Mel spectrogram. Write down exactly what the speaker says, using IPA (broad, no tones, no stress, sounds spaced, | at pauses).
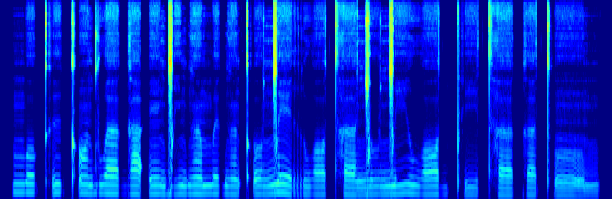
m o kʼ ɨ kʼ ɔ̃ d w ɐ ɡ a ʔ ẽ ɡ͡ǀ ĩ ɡ ɐ̃ m ɘ ɡ ɐ̃ kʼ o ŋ͡ǀ e r w ɔ tʰ ɐ ŋ͡ǀ u ŋ͡ǀ i w ɔ d pʼ i tʰ ɐ k ɐ tʼ õ m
